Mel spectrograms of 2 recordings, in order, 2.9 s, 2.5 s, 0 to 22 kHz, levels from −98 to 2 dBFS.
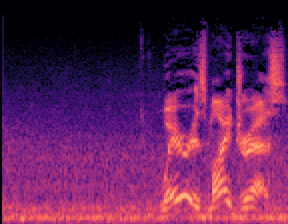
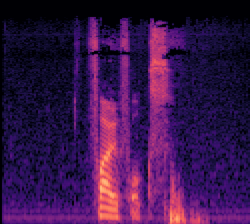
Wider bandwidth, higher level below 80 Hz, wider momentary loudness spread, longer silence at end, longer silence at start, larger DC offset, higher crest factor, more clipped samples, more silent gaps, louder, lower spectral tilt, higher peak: second, 13 kHz vs 16.5 kHz; second, -46 dBFS vs -40 dBFS; first, 18 LU vs 14 LU; second, 0 s vs 0.5 s; second, 0.05 s vs 0.9 s; neither; about the same, 18 dB vs 22 dB; neither; neither; first, -16 LUFS vs -21 LUFS; about the same, -3.5 dB/octave vs -4 dB/octave; about the same, -2 dBFS vs -2 dBFS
